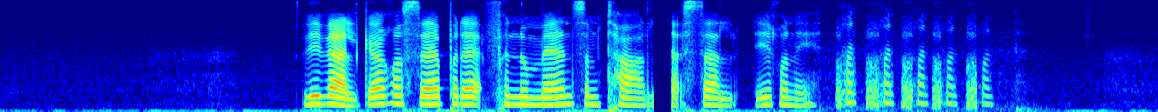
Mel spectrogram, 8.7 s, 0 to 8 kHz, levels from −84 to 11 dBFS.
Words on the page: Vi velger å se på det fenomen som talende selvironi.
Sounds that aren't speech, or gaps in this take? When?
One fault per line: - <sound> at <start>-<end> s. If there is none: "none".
- dropout at 4.9-5.0 s
- laugh at 6.3-7.5 s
